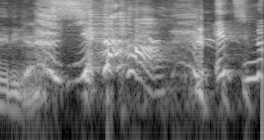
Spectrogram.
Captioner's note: laughing; laughs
